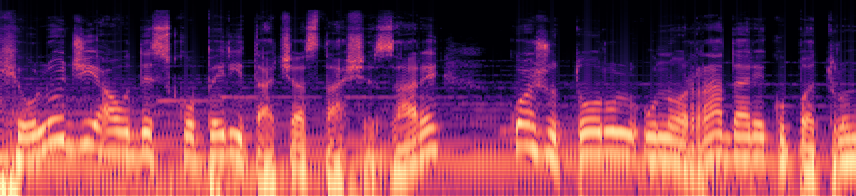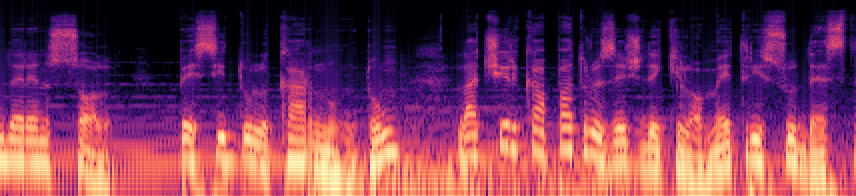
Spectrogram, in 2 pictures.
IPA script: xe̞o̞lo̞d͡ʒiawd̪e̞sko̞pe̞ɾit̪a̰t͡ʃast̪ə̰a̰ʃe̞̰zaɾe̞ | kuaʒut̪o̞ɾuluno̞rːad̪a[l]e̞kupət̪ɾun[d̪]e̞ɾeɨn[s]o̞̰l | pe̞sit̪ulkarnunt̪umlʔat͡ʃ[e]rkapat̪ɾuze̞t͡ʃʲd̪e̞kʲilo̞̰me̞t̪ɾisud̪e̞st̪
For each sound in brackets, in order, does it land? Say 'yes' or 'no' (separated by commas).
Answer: no, yes, yes, no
